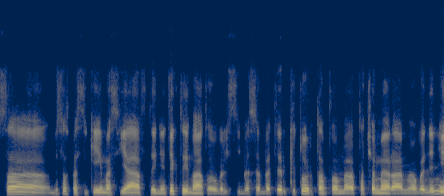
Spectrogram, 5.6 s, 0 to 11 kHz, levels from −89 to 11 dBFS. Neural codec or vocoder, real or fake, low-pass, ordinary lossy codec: none; real; 7.2 kHz; Opus, 32 kbps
